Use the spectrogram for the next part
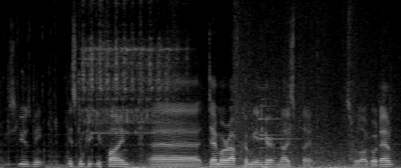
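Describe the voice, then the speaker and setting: Croaky-voiced male game caster. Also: medium pitch, little pitch movement, brisk, over music. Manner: rambling and upbeat, frequent "uh" fillers, self-corrections. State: croaky, tired voice late in a long stream. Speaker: esports caster. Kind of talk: live play-by-play game commentary.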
